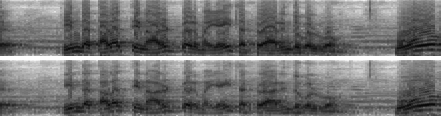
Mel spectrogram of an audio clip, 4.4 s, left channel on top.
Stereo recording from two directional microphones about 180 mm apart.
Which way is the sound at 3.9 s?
25° left (ahead or behind).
